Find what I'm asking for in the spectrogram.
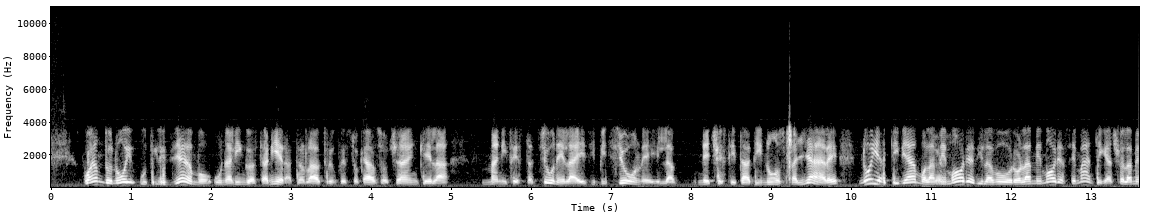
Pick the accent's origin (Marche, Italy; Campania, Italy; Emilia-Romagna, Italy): Emilia-Romagna, Italy; Anche io vorrei levare finalmente, levare un po' e dire sono romagnolo.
